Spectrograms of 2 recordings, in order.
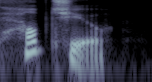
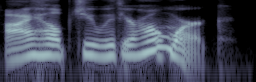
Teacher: the T sound and the Y sound, they often fuse together to create a ch sound.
